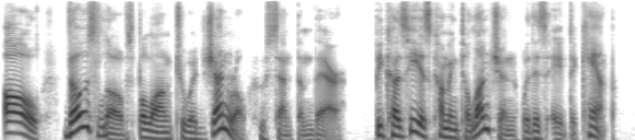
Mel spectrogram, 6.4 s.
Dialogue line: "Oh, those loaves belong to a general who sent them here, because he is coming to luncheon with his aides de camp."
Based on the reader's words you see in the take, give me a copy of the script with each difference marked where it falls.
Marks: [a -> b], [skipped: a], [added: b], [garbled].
"Oh, those loaves belong to a general who sent them [here, -> there] because he is coming to luncheon with his [aides -> aide] de camp."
